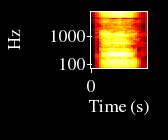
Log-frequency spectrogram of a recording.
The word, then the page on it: un: French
